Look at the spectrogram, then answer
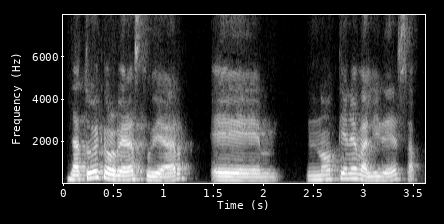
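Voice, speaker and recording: A woman in her thirties from Mexico City with a Mexico City accent, a periodontist guest chatting casually and filling pauses with "este" and "eh". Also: on the low side. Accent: Mexico City Spanish. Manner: warm, chatty, many fillers like "este" and "eh". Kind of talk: casual interview chat.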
